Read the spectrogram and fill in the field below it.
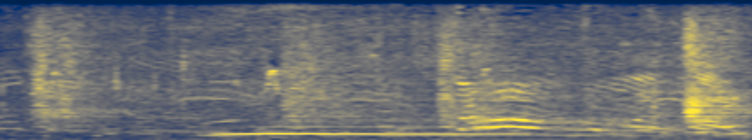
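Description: A steam whistle blows a long steady note.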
